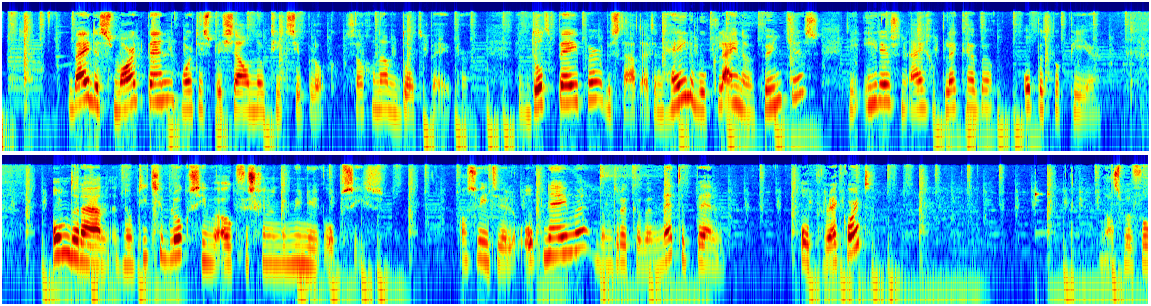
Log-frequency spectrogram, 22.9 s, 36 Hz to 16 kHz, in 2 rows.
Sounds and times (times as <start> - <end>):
Music: 0.0 - 22.9
Speech: 0.7 - 11.0, 12.0 - 15.3, 16.0 - 18.8, 19.4 - 20.2, 22.4 - 22.9.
